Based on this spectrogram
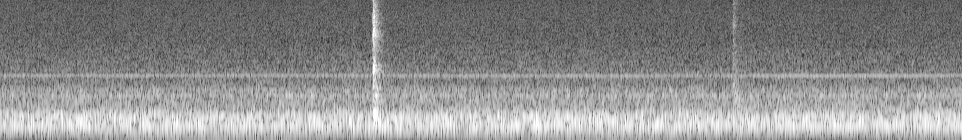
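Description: Quiet boiler hum with one sharp loud click, then a softer click about four seconds later; clicking fault, cause unknown.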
